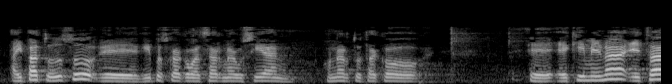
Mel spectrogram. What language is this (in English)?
Basque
